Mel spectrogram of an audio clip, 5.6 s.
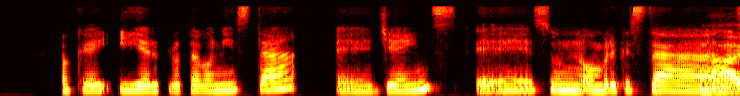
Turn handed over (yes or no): yes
